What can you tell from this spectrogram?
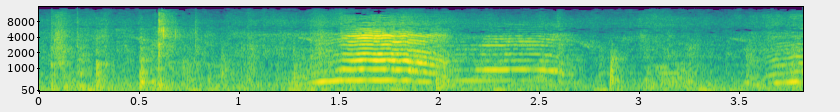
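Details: Goat on a backyard farm in the Philippines, bleating in the morning before being let out: a drawn-out wavering bleat with a falling tail, then a shorter second bleat, over low background noise.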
